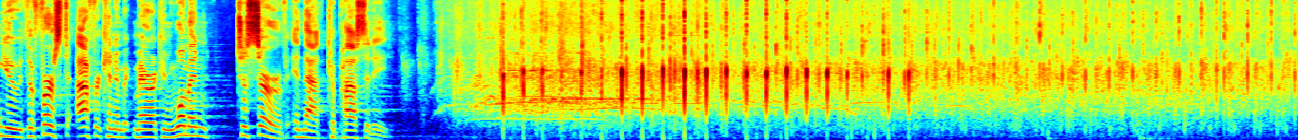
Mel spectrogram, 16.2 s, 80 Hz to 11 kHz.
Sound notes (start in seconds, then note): 5.0 applause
